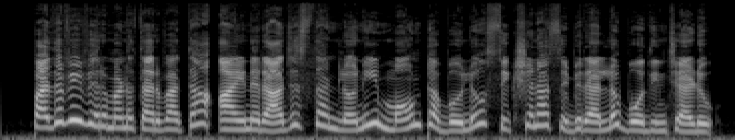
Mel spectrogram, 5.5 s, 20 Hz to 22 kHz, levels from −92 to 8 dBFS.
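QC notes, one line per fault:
No faults heard in this speech clip. Nothing here needs a QC note.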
